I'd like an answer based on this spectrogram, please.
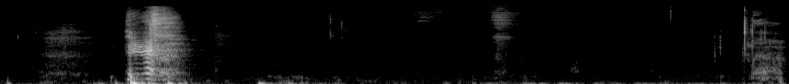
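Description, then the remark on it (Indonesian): A single loud nasal burst from a person with the flu, not a sneeze, preceded by a soft sniffling breath and followed by faint snuffles and small clicks; no one speaks. “Ini flu ya, bukan bersin.”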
